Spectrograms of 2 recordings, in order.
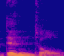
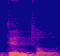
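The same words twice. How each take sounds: The two takes are said the same way.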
